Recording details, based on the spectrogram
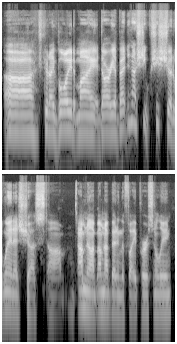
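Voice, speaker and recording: A man's voice: medium pitch, fairly even intonation, normal speed, pushed and bright, clean tone, dry recording. A man in his twenties hosting a casual betting livestream, reading chat questions and joking loosely. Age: 20s. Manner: loose, jokey, reads chat questions aloud. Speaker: host of a betting show.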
